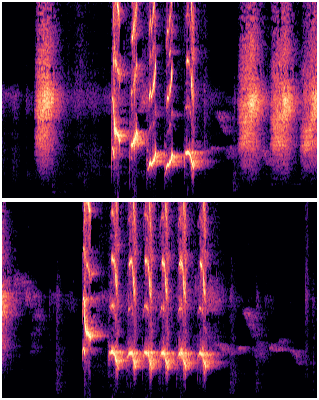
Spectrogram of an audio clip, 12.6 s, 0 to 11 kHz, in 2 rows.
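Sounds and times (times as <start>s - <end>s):
greater green leafbird singing down-slurred whistled notes: 2.2s - 6.6s, 7.9s - 12.4s.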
